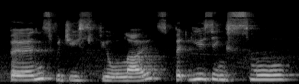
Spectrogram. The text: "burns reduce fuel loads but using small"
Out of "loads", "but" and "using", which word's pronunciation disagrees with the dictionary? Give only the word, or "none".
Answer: none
